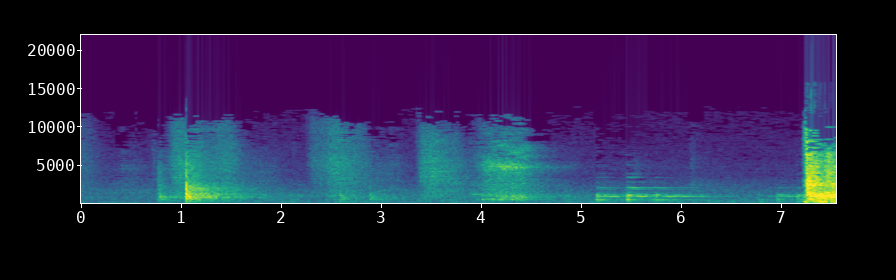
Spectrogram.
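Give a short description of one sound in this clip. A man grunts and breathes hard with strain.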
